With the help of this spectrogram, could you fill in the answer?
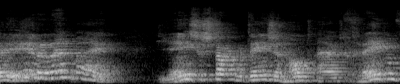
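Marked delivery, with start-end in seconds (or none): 0.0-1.2 crying out. Acted. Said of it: "riep hij".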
